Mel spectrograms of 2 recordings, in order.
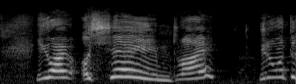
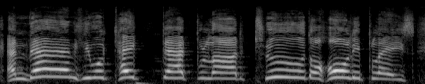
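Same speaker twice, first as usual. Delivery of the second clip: loud, raised preacher's voice; impassioned preaching; 3 semitones higher, 6 dB louder than usual. Real, not acted. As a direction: preach it out with full force. Preaches at full force.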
